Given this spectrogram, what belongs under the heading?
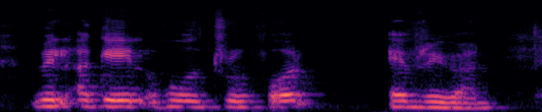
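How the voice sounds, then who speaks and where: At a moderate pace, the speaker uses an ordinary speaking voice. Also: woman. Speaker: astrologer. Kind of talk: online talk to live audience. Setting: live online session with chat.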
